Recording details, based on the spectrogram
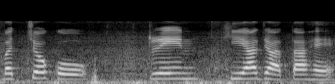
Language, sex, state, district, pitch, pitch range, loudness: Hindi, female, Haryana, Rohtak, 255 Hz, 230-265 Hz, -15 LUFS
